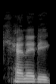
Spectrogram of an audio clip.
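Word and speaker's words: Chennedy: that uh you know shinned it's pronounced Kennedy Carter um angel I and again I'm I mean I'm I'm just over here uh shenn call me Kennedy played 28 minutes you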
